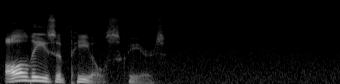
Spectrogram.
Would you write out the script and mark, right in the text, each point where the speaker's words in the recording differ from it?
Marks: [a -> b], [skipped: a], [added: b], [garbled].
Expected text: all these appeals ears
all these appeals ears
